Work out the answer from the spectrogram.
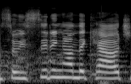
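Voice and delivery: ordinary talk, nothing marked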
